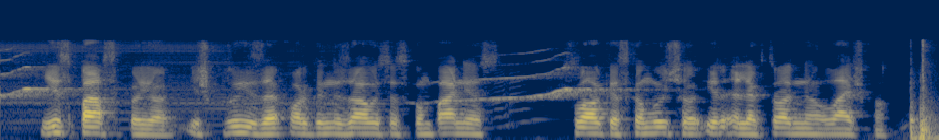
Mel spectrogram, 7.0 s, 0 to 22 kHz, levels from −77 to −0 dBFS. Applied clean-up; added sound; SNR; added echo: none; Bird + Slam; 13 dB; none.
